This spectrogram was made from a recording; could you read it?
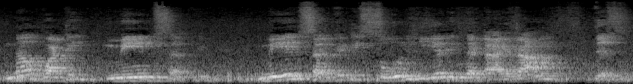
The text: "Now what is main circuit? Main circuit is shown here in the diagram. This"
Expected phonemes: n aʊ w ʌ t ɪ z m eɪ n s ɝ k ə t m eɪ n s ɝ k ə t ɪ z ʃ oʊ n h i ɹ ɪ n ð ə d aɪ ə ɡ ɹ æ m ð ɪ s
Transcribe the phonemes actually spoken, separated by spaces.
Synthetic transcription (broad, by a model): n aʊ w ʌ t ɪ z m eɪ n s ɝ k ə t m eɪ n s ɝ k ə t ɪ z s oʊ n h i ɹ ɪ n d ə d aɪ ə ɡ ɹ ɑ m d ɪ s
